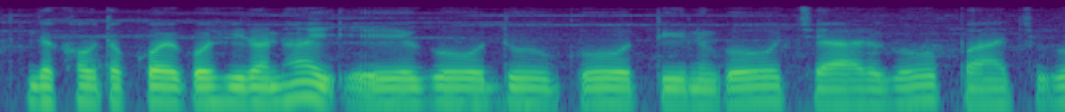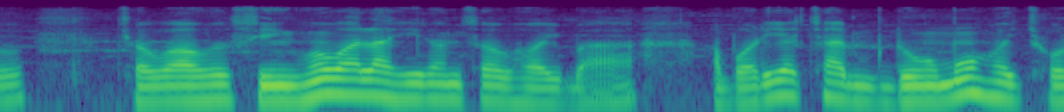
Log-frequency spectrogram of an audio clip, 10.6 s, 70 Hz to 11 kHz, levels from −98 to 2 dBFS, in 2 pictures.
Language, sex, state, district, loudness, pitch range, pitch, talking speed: Bajjika, male, Bihar, Vaishali, -28 LUFS, 105-120 Hz, 115 Hz, 140 wpm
